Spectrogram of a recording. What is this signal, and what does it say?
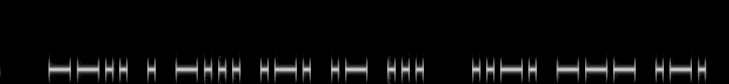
Morse code, heard as a keyed tone, about 17 wpm, 700 Hz. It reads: ZEBRAS FOR
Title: Pangram Challenge v2 - 17wpm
